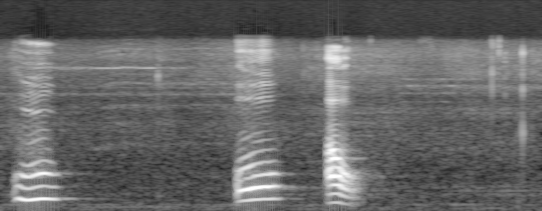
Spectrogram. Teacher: पहला होता है वृत्तमुखी स्वर, दूसरा आवृत्तमुखी स्वर। वृत्तमुखी स्वर ऐसे स्वर जिनके उच्चारण में ओठों की स्थिति गोलाकार हो जाती है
